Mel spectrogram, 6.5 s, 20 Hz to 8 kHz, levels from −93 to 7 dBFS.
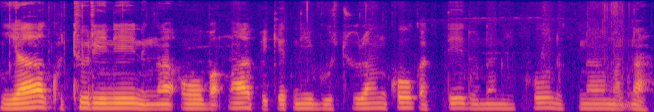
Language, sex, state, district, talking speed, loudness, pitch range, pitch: Garo, male, Meghalaya, South Garo Hills, 100 wpm, -22 LUFS, 115-130 Hz, 125 Hz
